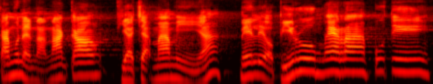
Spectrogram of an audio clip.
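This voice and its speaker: East javanese pastor guy, bright piercing voice, bit high, preaching and teasing the crowd, echoey hall. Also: slow pace. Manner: joking, teasing the congregation, calls for amen. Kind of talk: sermon.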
